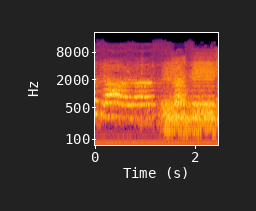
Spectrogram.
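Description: A group of children singing together in unison, holding long notes; about a second and a half in, the held note gives way to a fuller, rougher sound of many voices.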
